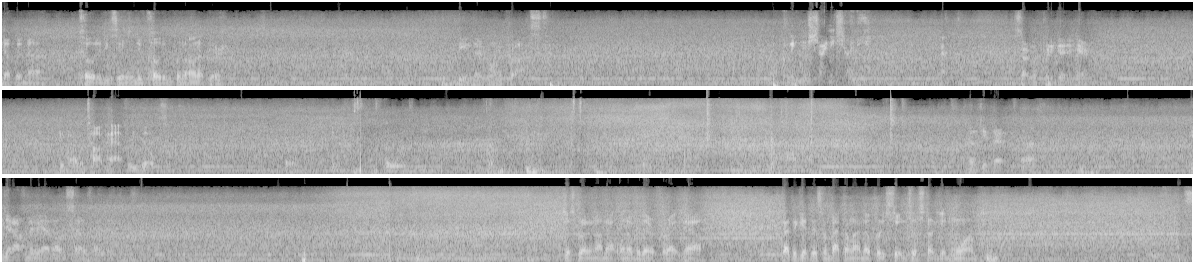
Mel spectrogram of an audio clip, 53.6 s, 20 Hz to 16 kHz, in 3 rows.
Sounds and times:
Mechanical fan: 0.0 - 53.5.

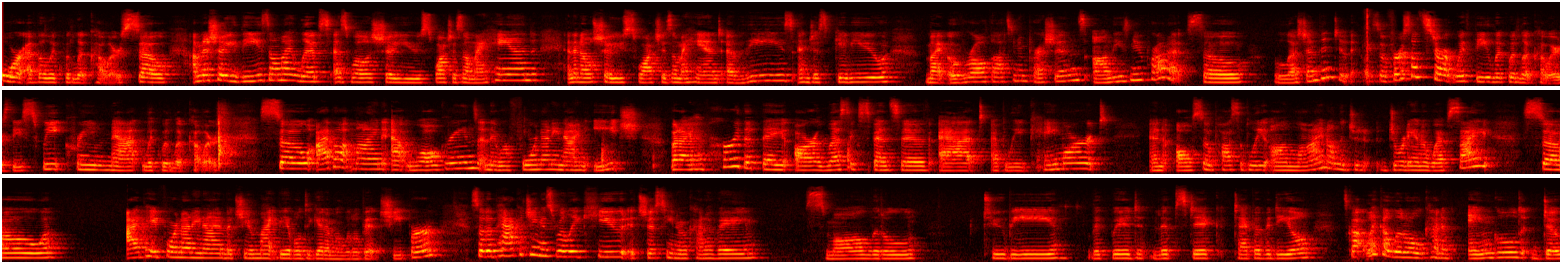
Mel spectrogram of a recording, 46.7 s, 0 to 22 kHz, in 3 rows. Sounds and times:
Speech: 0.0 - 31.8, 32.4 - 40.4, 41.0 - 46.7.

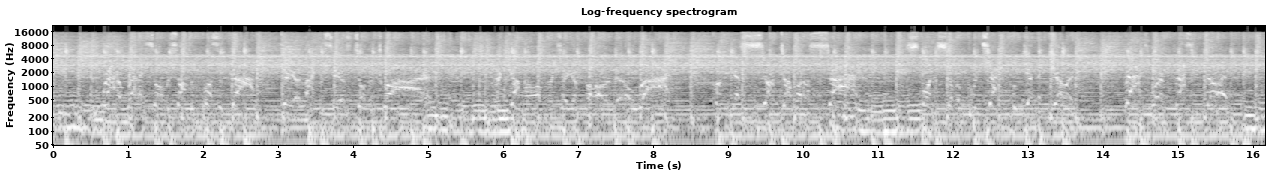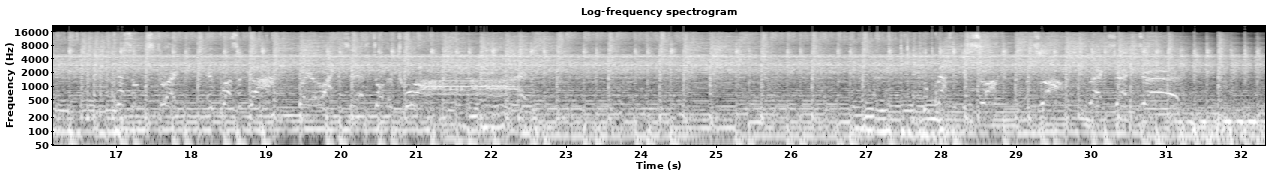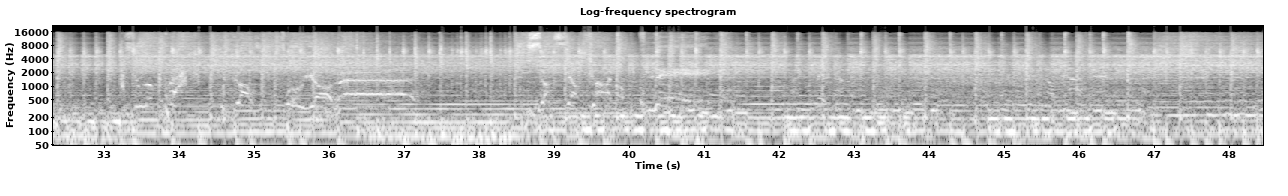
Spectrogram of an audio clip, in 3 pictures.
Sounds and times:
Music: 0.0 - 48.4.

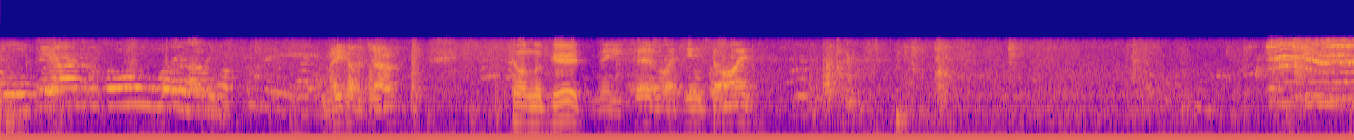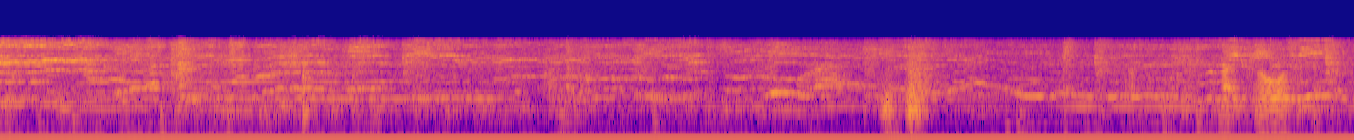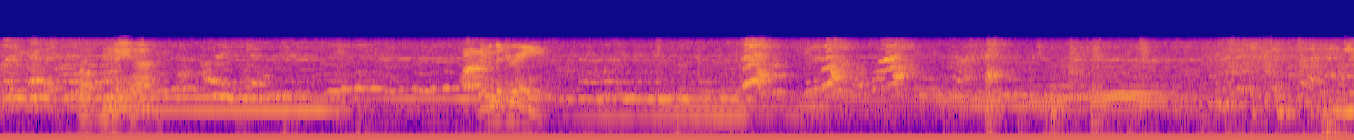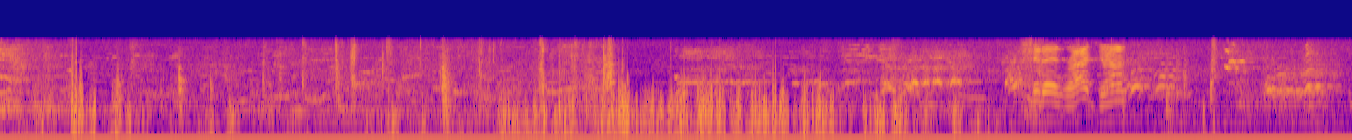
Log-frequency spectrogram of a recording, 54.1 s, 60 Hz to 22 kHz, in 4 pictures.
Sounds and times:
Music: 12.6 - 42.4.

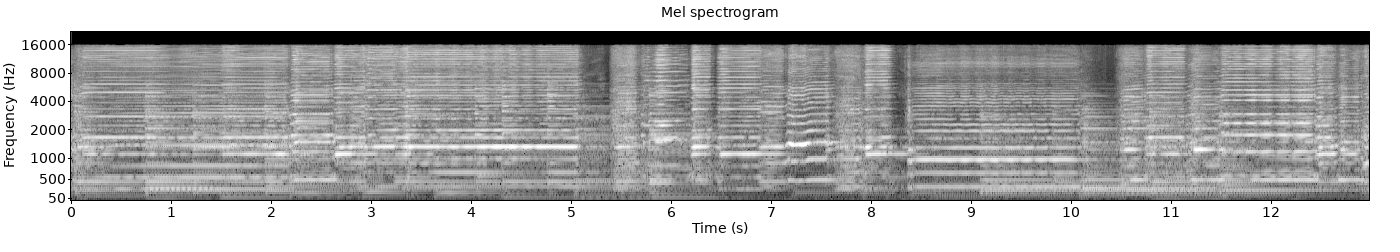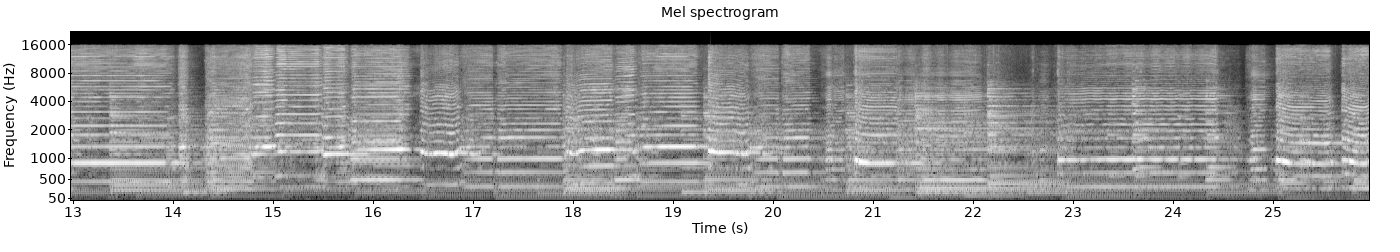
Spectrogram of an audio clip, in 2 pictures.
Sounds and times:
Blues: 0.0 - 25.9
Harmonica: 0.0 - 25.9.

